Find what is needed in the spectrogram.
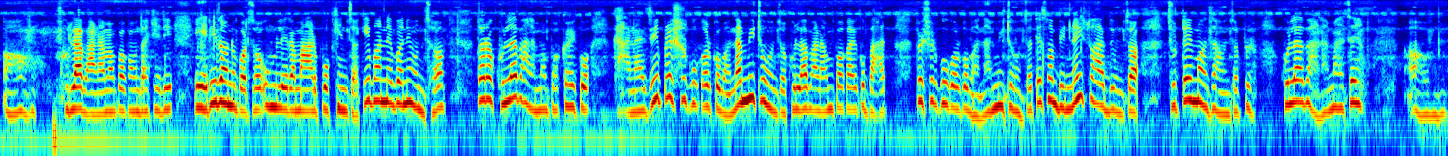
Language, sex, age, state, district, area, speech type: Nepali, female, 30-45, West Bengal, Kalimpong, rural, spontaneous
